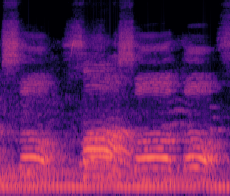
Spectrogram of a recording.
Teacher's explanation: Caranya adalah ucapkan huruf S dengan O tanpa membulatkan bibir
